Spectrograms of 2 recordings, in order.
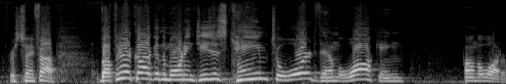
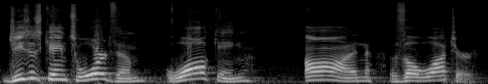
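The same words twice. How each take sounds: First: Loud, quick run through the verse; hurried loud read; rushed reading. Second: Slow, deliberate, every word weighed; slow dawning reread; slowed for effect. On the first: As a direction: read it fast to get past it. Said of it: "Blah, blah, blah". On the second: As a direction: let the words land one by one. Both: Shown as a demonstration.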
